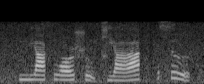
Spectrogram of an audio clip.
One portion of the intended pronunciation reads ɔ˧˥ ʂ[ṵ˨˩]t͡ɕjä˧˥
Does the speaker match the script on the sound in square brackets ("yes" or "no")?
yes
